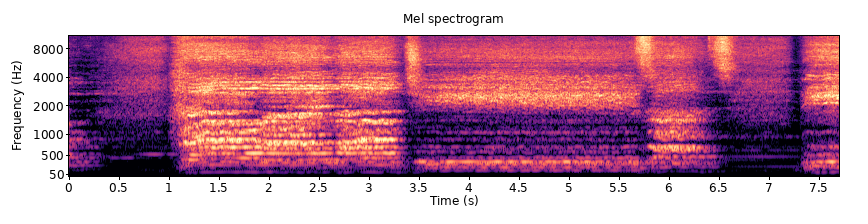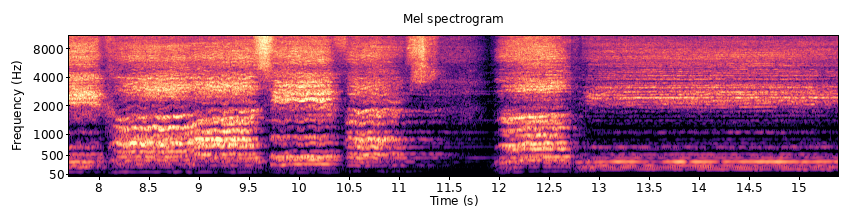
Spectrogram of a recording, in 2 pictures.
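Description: Church choir singing a hymn in phrases, with brief pauses between them.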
